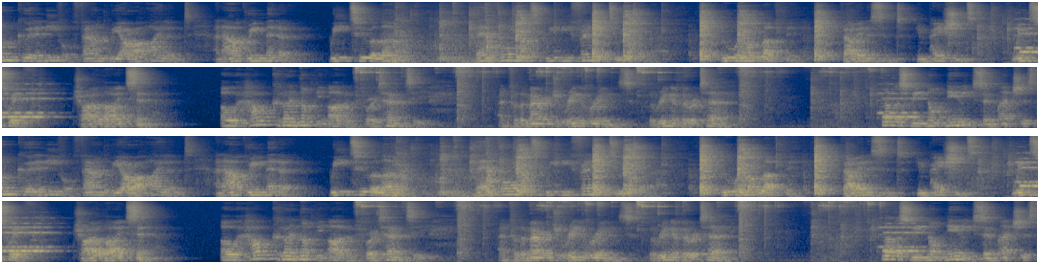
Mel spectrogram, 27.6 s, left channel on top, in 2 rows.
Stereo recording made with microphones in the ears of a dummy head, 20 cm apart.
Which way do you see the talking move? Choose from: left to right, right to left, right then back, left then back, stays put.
stays put.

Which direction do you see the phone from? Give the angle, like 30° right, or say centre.
60° left.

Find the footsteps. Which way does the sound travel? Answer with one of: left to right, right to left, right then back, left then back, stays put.
left to right.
